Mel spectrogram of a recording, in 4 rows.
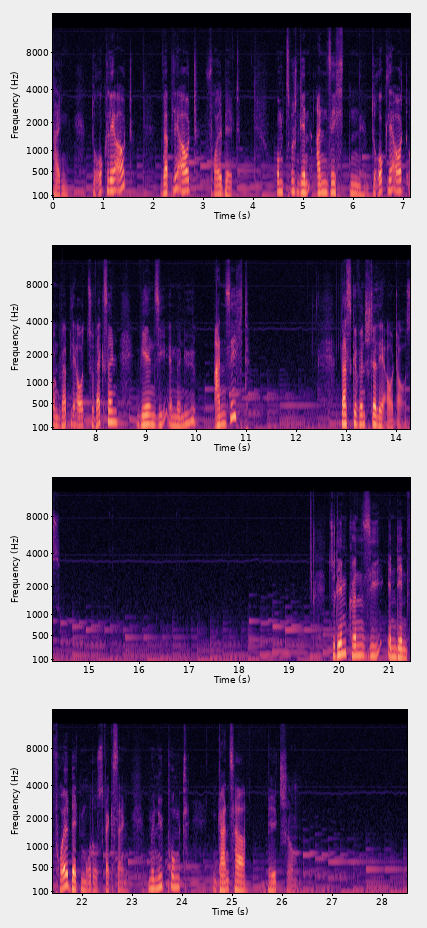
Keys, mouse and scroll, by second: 11.9 click, 15.0 click, 16.6 click, 17.4 click, 25.0 click, 27.1-28.5 drag.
